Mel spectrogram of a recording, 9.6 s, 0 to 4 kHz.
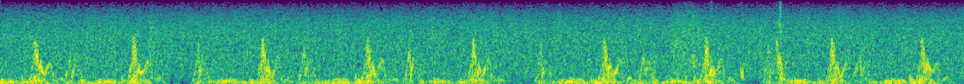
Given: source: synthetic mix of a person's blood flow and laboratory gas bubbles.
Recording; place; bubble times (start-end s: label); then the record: Doppler ultrasound of blood flow; precordium
6.83-6.97 s: bubbles
7.08-7.20 s: bubbles
7.37-7.46 s: bubbles
7.73-7.96 s: bubbles
From the record:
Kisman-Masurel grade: 222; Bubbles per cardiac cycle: several, 3 to 8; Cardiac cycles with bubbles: 10 to 50%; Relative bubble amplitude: moderate (0.250 to 0.450); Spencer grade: 2 (many but less than half of the cardiac periods contain bubble signals, singularly or in groups); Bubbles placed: anywhere in the cardiac cycle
